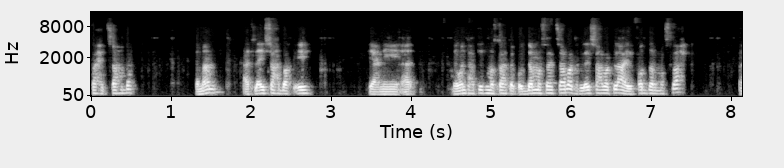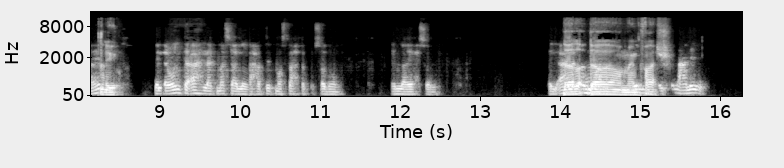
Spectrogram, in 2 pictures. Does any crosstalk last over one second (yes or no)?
yes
